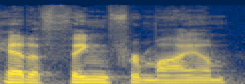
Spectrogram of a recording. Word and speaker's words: Mayim: So you're gonna Clinton Mayim? – Yeah.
